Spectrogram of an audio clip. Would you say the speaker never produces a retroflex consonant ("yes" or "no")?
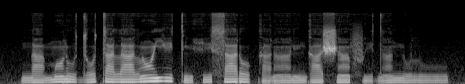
yes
